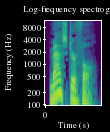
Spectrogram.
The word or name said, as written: masterful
